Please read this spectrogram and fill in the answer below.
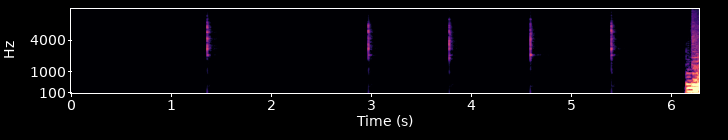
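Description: Five faint, sharp count-in clicks at about 74 beats a minute: two slow ones, then three more twice as fast, one on every beat, leading into the backing track.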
